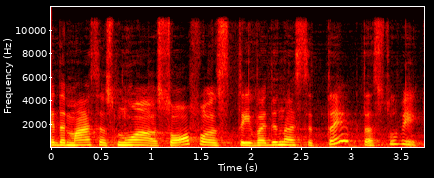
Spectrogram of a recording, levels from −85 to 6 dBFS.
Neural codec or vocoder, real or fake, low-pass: vocoder, 44.1 kHz, 128 mel bands, Pupu-Vocoder; fake; 10.8 kHz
